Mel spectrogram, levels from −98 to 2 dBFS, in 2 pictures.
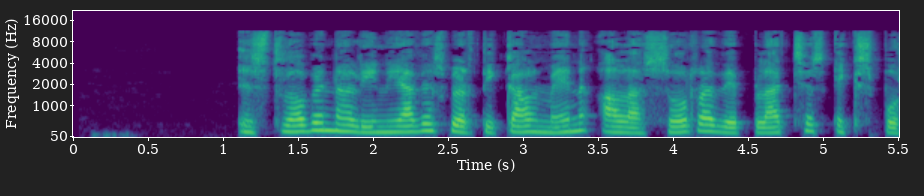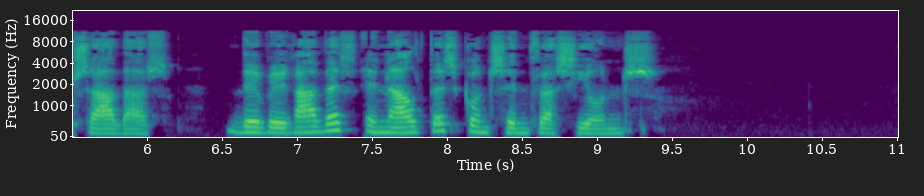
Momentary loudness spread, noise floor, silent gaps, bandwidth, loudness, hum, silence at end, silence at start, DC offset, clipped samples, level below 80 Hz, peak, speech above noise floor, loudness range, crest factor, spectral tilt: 5 LU; -85 dBFS; none; 11.5 kHz; -25 LUFS; none; 1.65 s; 1.1 s; under 0.1%; under 0.1%; -70 dBFS; -6 dBFS; 60 dB; 2 LU; 20 dB; -3.5 dB/octave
